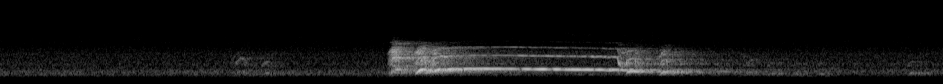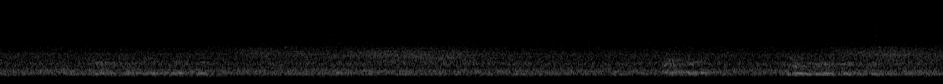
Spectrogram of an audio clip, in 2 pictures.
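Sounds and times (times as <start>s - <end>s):
coyote howling: 3.9s - 7.1s.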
